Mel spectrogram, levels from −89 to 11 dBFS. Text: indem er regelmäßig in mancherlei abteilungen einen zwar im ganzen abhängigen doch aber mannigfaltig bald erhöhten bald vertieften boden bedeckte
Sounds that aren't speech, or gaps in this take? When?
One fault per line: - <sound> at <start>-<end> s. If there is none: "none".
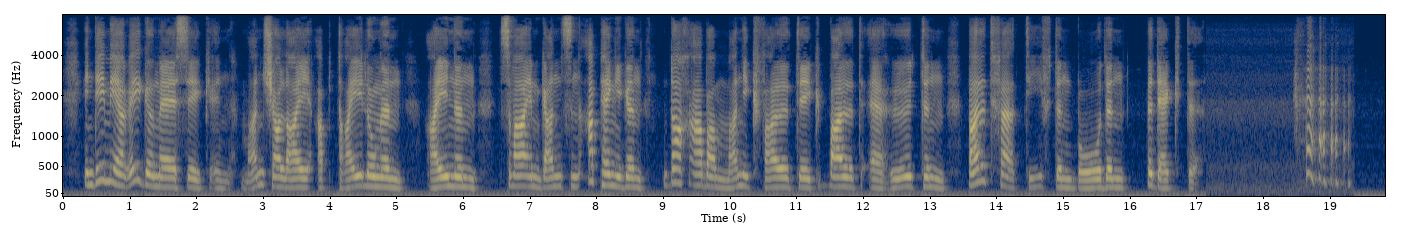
- laugh at 18.5-19.3 s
